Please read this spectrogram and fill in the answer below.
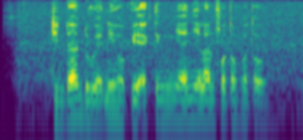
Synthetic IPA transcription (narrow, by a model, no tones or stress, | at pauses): d̪̥i̤ndanduwɛniɦɔb̥iɛk̚t̪ɪŋɲaɲelanfot̪ofot̪o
